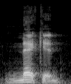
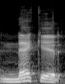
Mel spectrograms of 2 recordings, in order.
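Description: First: It is said in an East Tennessee accent. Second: It is said in a standard accent.

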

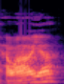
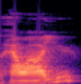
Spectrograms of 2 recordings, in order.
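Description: First: The last word is reduced to 'ya'. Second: The last word is a full 'you'.

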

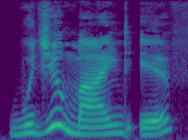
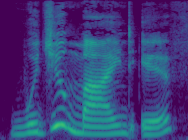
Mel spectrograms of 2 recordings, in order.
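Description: No difference in how they are said.

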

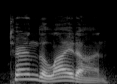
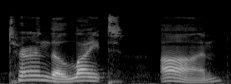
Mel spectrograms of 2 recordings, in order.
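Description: First: The T in light is a quick flap. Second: The T in light is a crisp T. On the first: The speaker calls it right. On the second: The speaker calls it wrong. "It's not"

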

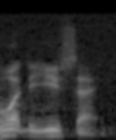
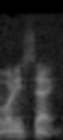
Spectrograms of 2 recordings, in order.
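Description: First: It sounds condescending and scheming. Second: It sounds casual and friendly. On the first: The question hides a trap. "This is more like, I've got an ulterior motive" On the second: It is a genuine, friendly question. "This isn't like, hey, man, do you want to go to Bojangles or Taco Bell?"

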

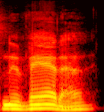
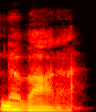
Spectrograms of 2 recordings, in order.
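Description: First: The word is said the way locals say it. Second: The word is said the way outsiders say it. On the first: The speaker is from the area. The speaker calls it right. "It's Nevada" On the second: The speaker is from out of town. The speaker calls it wrong. "It's not Nevada. If you say Nevada, they know you're from out of town"

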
